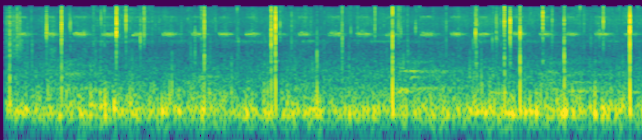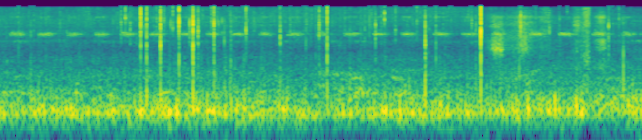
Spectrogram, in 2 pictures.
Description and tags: Fire crackling the wood and carbon waiting his moment to cook argentinian roast.
Location: Nono, Cordoba, Argentina.
burning, fire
